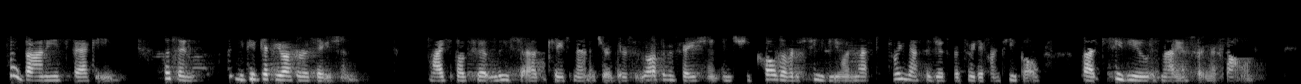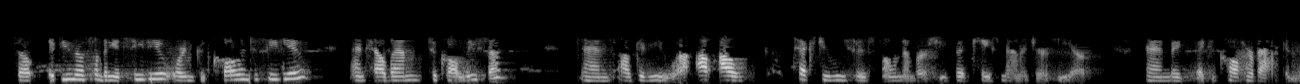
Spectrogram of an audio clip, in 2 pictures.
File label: voicemail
